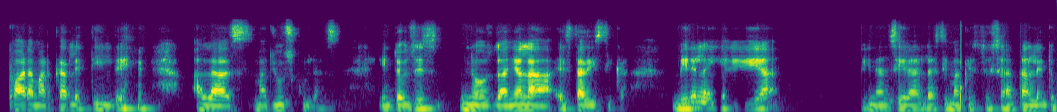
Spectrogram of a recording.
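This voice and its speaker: A man's voice: mid-range voice, a little mellow. A man with a Colombian Spanish accent gives a screen-share tutorial, explaining step by step and asking rhetorical questions. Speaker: instructor. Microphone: video call. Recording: dull lo-fi video call audio.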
